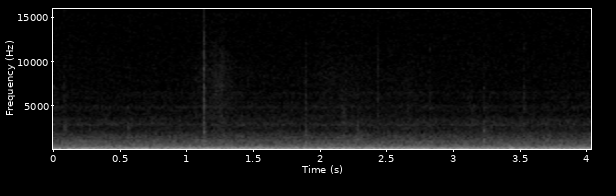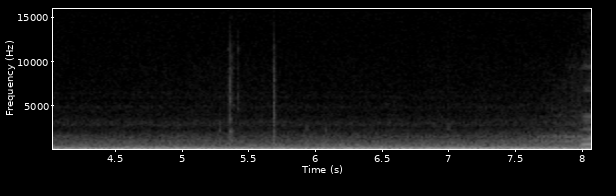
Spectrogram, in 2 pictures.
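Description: A Pontiac Grand Prix GTP with freshly installed ceramic brakes cruises slowly through a small town, its engine and road noise a steady, close, low rumble with no let-up.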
